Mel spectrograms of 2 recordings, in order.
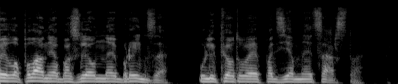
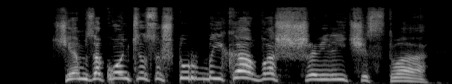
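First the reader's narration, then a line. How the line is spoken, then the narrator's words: Fawning hiss. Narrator (Russian): заискивающе прошипел Каракур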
